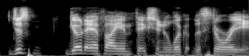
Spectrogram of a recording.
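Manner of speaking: ordinary delivery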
